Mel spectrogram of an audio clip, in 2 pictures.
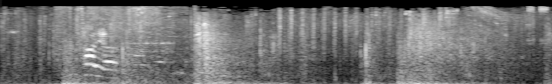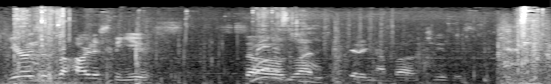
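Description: A revolver fires loud, booming shots.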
